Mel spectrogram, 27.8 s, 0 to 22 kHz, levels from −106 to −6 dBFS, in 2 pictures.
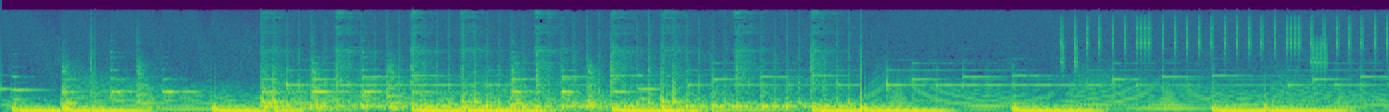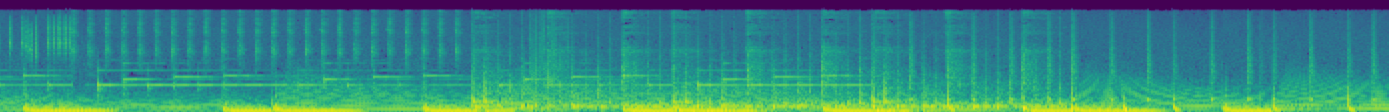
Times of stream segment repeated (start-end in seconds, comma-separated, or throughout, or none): none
